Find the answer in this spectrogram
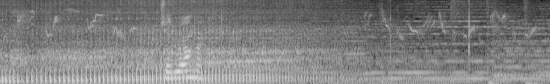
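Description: Auto-rickshaw engine running steadily, growing quieter in the second half, under background music.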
